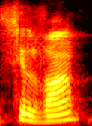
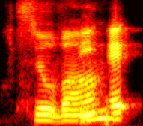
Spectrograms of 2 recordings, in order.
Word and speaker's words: Sylvain: It's pronounced Sylvain. Sylvain. A-I-N. Desprez, because it's joining two words. The S would be silent, as it's an article, and it's an article in the plural. And pré ends in a Z, but turns into a circumflex.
